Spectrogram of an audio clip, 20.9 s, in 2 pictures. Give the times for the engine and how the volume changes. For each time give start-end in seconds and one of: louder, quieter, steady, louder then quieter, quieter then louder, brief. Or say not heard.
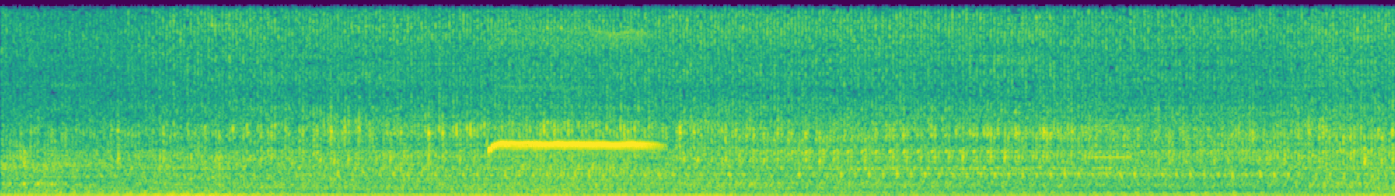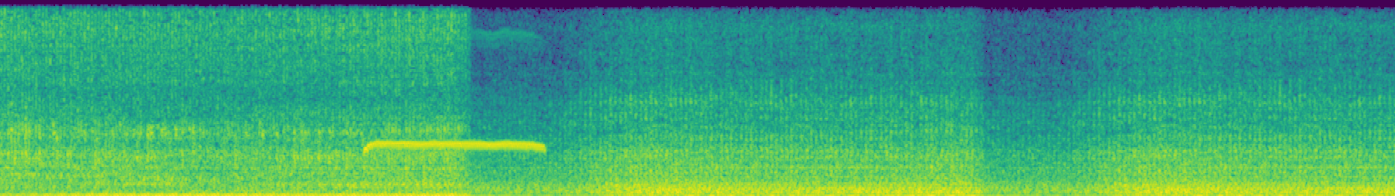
0.0-20.8 steady.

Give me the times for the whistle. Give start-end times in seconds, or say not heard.
3.6-5.0, 13.2-14.7.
